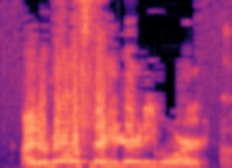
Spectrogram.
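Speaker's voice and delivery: high-pitched yelling. Voicing a character who turns around and starts yelling. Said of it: "just starts yelling".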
